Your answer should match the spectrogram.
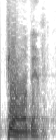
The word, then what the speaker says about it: piode: Piode, con l'accento sulla O, allora, quindi piode.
